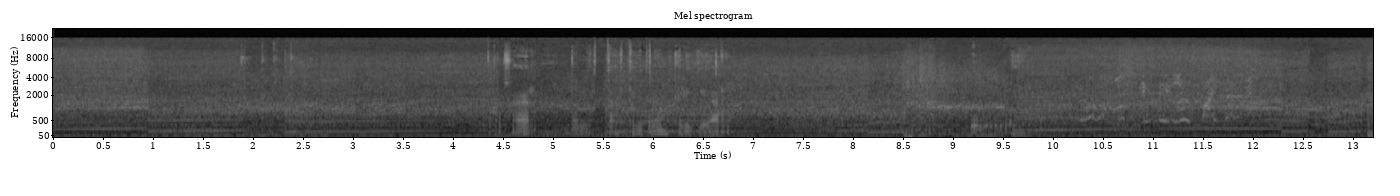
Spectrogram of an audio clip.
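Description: A sports car engine roars steadily, shifting pitch as it speeds along.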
